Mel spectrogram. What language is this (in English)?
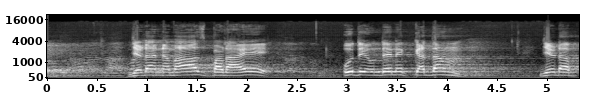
Punjabi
